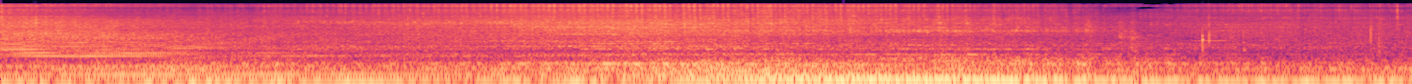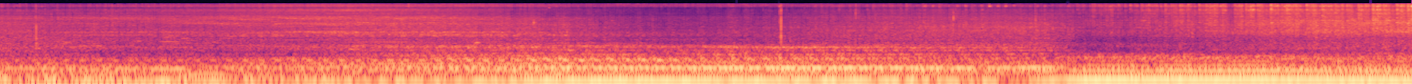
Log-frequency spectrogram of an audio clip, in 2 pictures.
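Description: Classic and muscle car engines running as cars drive off one after another, a deep low engine note that swells and fades as each one passes. About three-quarters of the way through, a louder engine takes over.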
